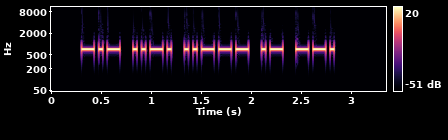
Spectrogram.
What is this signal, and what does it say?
Morse code, heard as a keyed tone, about 28 wpm, 700 Hz. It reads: KF2AG
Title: USA Call Signs - 5 Characters - Repeated 3x - 28wpm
